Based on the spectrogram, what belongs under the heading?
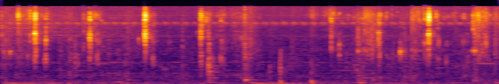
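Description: Close-up eating sounds: wet chewing and mouth clicks while eating rice and curry by hand, with irregular sharp clicks several times a second and a few dull low thumps, as fingers mix the rice on a steel plate.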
